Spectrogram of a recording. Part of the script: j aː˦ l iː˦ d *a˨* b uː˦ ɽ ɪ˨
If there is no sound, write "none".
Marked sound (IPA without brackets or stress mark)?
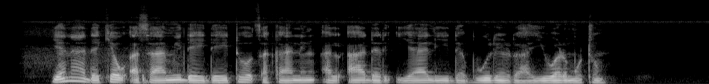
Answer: a˨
